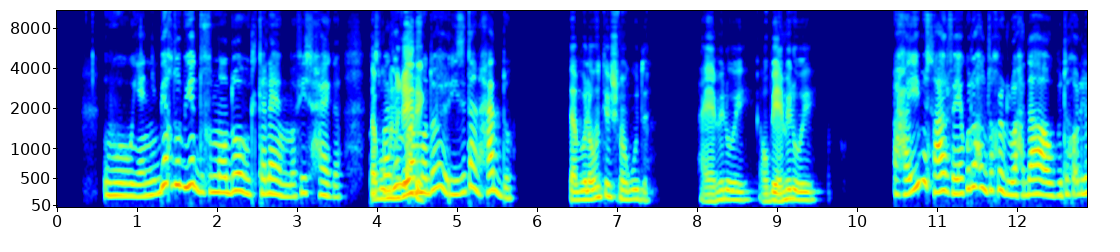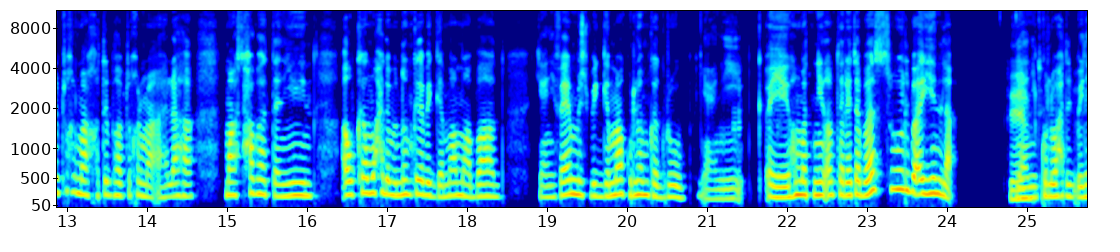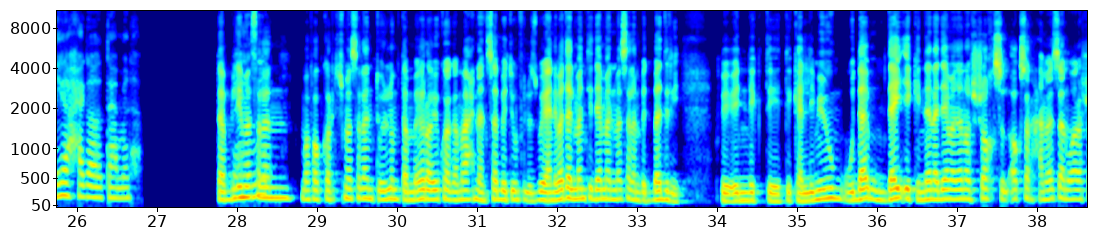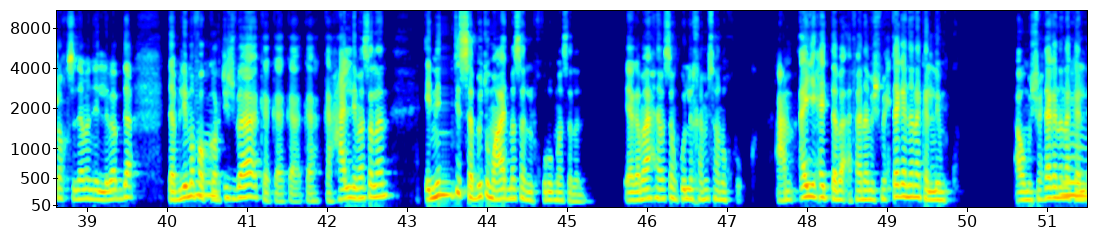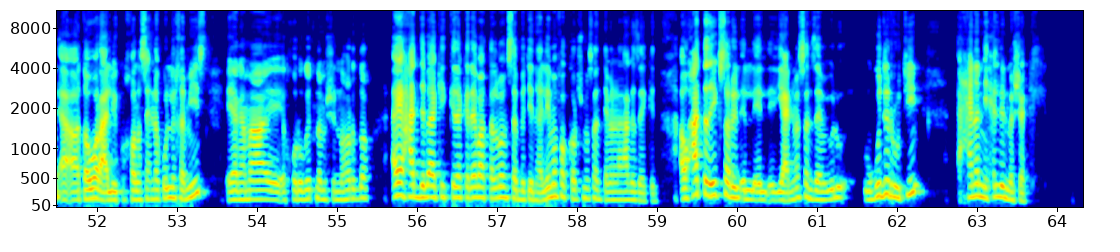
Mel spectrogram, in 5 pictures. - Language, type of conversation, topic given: Arabic, advice, إزاي أتعامل مع إحساسي إني دايمًا أنا اللي ببدأ الاتصال في صداقتنا؟
- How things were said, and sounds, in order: unintelligible speech; in English: "كGroup"; in English: "الروتين"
